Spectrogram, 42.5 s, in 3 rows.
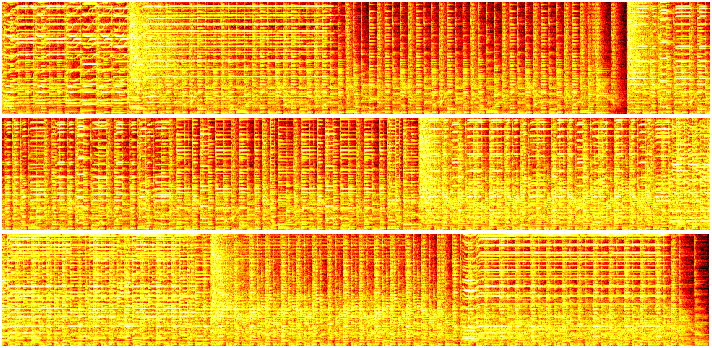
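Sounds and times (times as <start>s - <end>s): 
music: 0.0s - 42.4s.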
